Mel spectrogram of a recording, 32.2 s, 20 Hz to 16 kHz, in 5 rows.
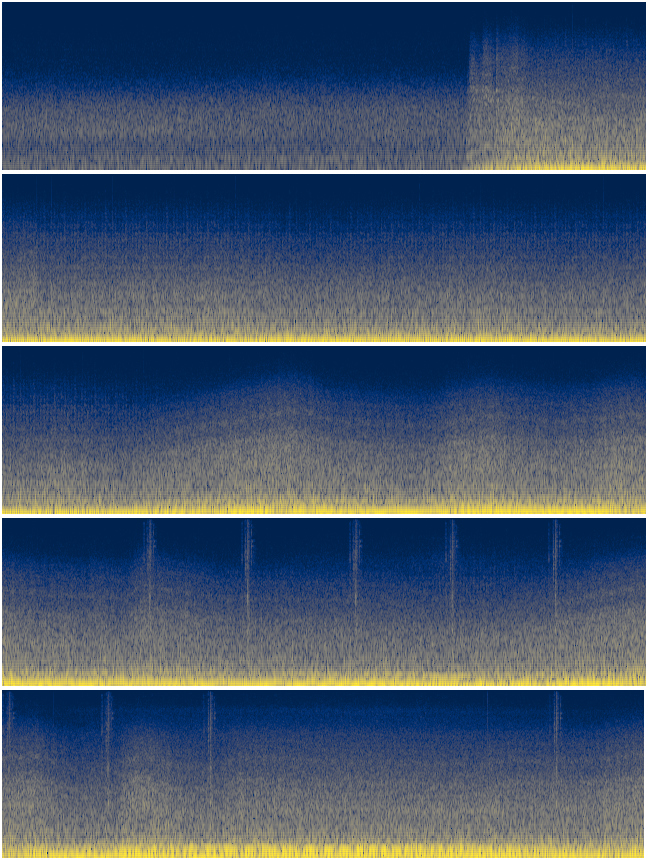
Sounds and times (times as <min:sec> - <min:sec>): Vehicle: 0:00.0 - 0:32.1.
